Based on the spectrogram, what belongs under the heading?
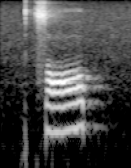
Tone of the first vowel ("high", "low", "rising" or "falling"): rising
